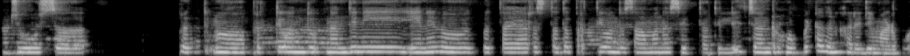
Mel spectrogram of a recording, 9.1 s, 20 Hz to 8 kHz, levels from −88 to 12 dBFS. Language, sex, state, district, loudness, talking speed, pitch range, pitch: Kannada, female, Karnataka, Dharwad, -16 LUFS, 90 wpm, 230-250 Hz, 235 Hz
